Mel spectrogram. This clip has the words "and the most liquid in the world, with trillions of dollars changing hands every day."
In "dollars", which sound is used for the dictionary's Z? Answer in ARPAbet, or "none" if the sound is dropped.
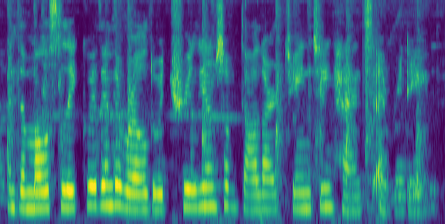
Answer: none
